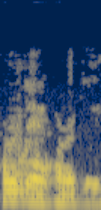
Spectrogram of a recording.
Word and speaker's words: heard: 발음도 주의하라 했습니다. heard.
